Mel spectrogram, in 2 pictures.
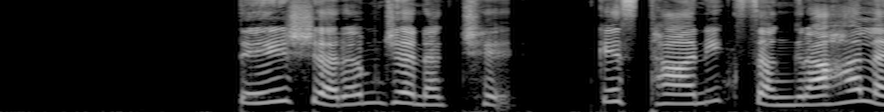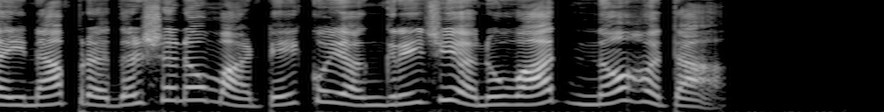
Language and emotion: Gujarati, sad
